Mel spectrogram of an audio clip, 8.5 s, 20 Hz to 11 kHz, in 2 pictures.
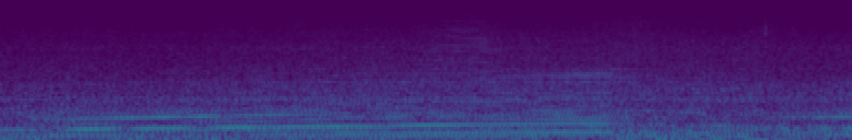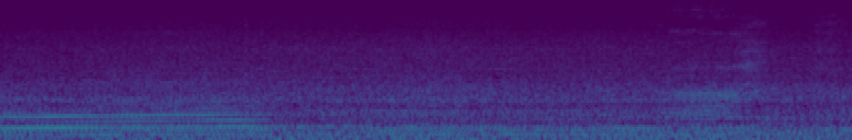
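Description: A Porsche 911 GTS accelerating on a winter drive, its engine rising in pitch through a couple of long pulls, heard from inside the car as a loud, continuous rumble and whir without talk.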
